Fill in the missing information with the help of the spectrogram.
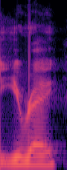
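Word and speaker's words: Ouray: the city of Silverton and then over to Uray uh Colorado, which I said it right.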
